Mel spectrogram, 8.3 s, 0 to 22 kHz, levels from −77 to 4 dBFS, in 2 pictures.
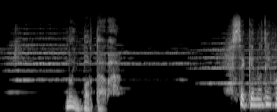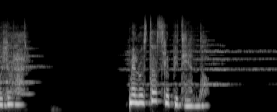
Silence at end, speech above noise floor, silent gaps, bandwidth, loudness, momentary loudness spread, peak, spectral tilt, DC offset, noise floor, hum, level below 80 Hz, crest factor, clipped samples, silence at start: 0 s; 25 dB; 5.10-5.89 s; 13.5 kHz; -25 LUFS; 23 LU; -6 dBFS; -4.5 dB/octave; under 0.1%; -48 dBFS; none; -48 dBFS; 22 dB; under 0.1%; 0.05 s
